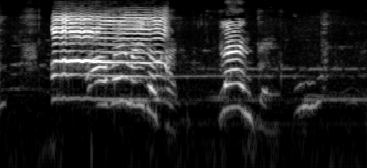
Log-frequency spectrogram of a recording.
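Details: Four baby goats calling: a long, loud, wavering bleat lasting about a second, followed by two shorter, quieter bleats that rise then fall, with quiet pauses between.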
